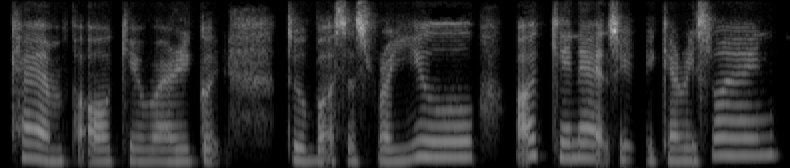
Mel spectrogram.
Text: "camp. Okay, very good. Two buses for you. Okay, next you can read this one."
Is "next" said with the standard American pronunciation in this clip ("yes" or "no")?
no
